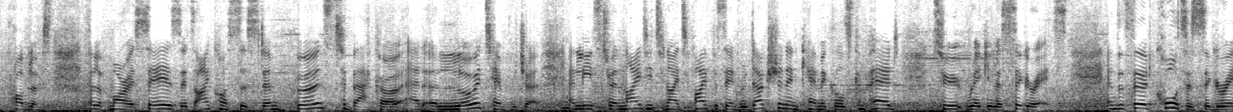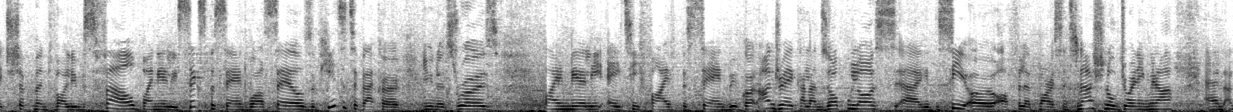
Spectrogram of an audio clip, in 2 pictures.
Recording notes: live from outside the Houses of Parliament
